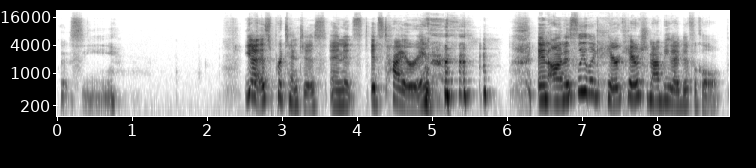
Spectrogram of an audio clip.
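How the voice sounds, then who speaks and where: A woman chatting casually with her viewers and answering their comments, animated and laughing often, talking to them as "y'all". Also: fairly high pitch, measured pace, long pauses.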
